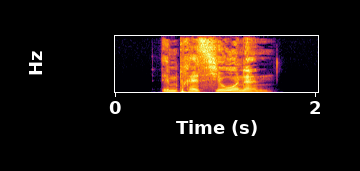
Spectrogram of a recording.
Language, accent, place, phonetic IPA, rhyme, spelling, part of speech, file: German, Germany, Berlin, [ɪmpʁɛˈsi̯oːnən], -oːnən, Impressionen, noun, De-Impressionen.ogg
- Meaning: plural of Impression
